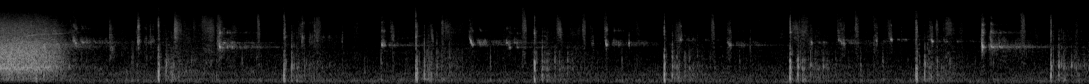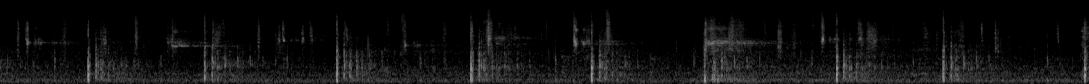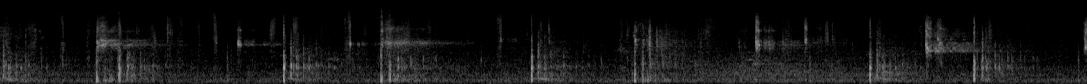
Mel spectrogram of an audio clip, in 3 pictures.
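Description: Tennis rally on a hard court: the ball is struck by rackets and bounces, giving a sharp pop about once a second, with short high squeaks of the players' shoes between the hits.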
